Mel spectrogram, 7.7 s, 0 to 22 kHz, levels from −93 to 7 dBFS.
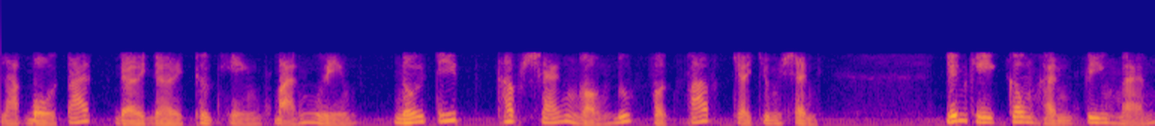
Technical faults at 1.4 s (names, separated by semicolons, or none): AMR narrowband mobile codec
